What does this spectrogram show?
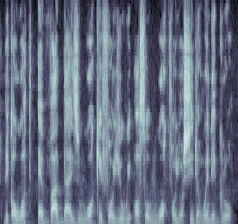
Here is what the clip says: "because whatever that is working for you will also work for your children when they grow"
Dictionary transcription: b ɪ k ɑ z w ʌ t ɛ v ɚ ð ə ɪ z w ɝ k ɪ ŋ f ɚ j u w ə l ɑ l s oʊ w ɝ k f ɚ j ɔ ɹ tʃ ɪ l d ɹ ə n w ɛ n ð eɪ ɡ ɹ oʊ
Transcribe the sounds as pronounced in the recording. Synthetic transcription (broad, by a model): b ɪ k ɑ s w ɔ t ɛ v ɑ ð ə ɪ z w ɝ k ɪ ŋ f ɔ j u w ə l ɑ l s oʊ w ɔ k f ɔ j ɔ tʃ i l d ɹ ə n w ɛ n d eɪ ɡ ɹ oʊ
